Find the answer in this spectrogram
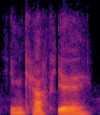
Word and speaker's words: Hincapié: Hincapié. Hincapié, Yeah, that's it.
